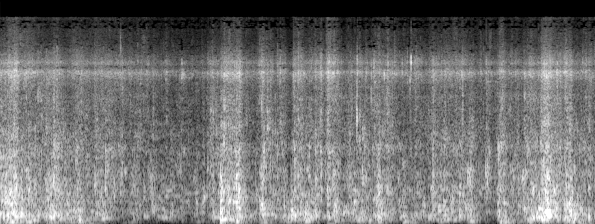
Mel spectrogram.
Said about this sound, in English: And now maybe my luck is running out as waves are picking up.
